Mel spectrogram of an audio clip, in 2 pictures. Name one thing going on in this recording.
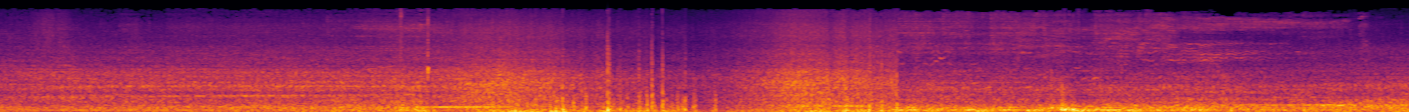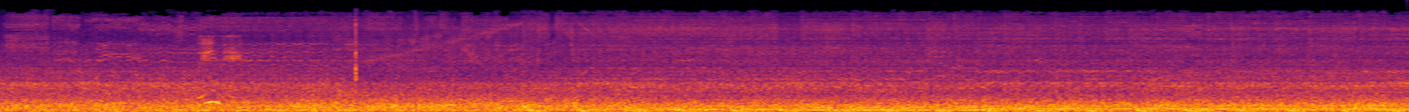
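A car drives along a road, its engine humming and tyres rolling steadily.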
